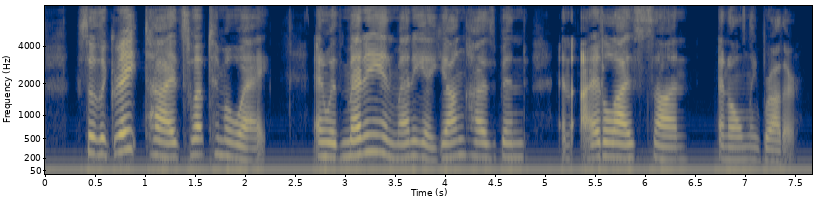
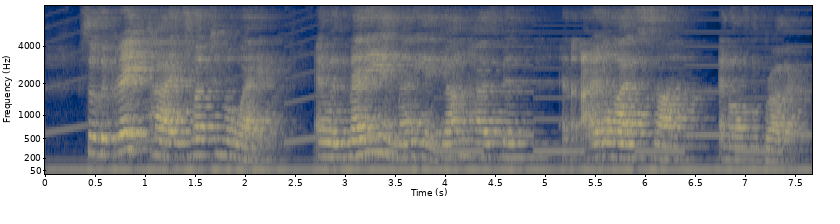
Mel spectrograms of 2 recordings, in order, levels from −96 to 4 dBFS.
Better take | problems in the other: first | background sound (Alarm); 19 dB below the speech // room echo; dies away in 0.9 s

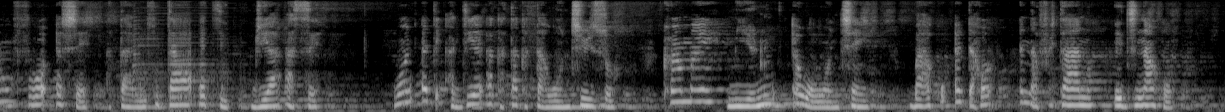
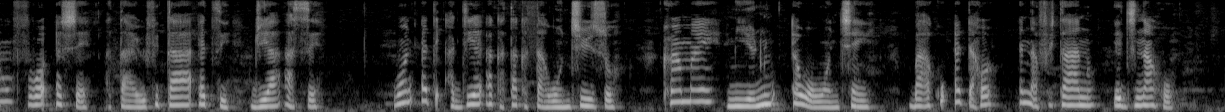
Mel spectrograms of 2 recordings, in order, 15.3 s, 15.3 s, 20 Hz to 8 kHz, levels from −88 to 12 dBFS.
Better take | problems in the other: second | noise reduction (neural separator model SepFormer DNS4)

